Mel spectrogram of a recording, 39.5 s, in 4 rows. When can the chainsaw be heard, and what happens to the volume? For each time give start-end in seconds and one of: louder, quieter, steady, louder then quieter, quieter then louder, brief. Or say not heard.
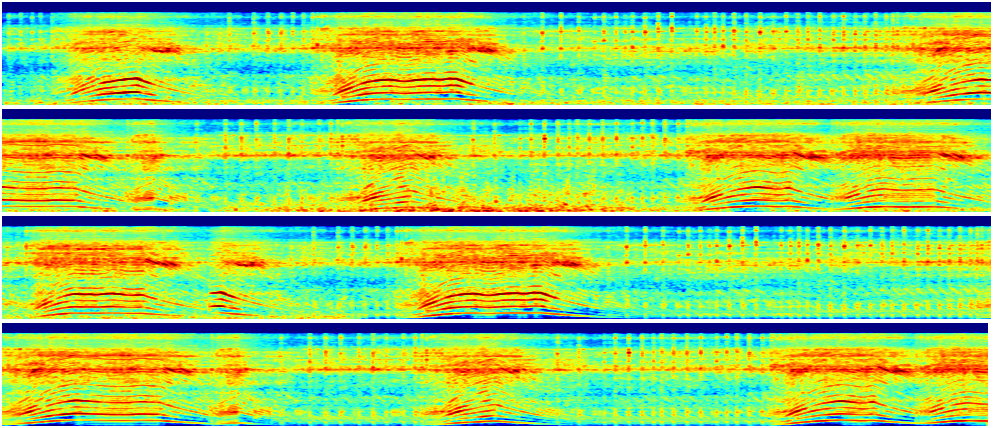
0.0-39.5 steady.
